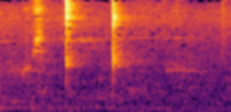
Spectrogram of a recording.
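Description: Three sharp clicks in a row: a soft one, then two loud ones about half a second apart.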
